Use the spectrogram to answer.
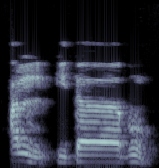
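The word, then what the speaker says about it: الكتاب: আল কিতাবু। এখানে লামটা উচ্চারিত হচ্ছে। লামটা এখানে উচ্চারিত হচ্ছে।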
